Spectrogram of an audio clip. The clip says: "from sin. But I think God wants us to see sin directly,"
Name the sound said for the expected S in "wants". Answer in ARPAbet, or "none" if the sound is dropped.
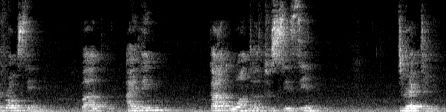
none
